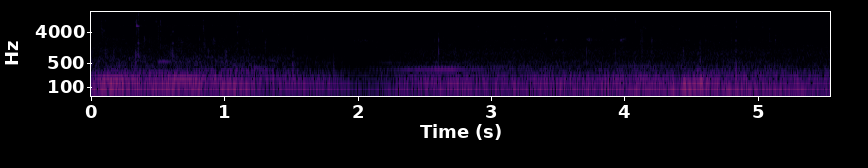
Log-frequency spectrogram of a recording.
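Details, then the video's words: Pet cat lapping and licking water: quick, fairly even wet taps about four per second, pausing briefly near the middle, over a constant low background drone. "ASMR Cat: Drinking, Lapping and Licking Water"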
